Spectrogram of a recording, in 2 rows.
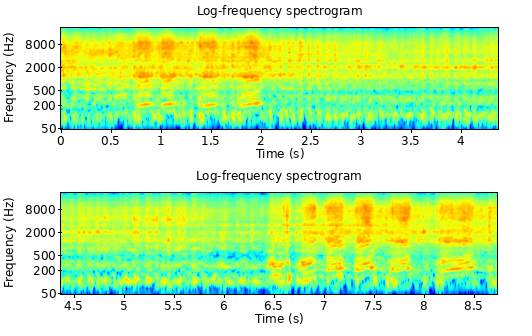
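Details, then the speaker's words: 1999 Yamaha Vmax 700 two-stroke triple bogging under throttle: stumbles and fogs out on the low end, revs unevenly, sounds like three cylinders once it clears but still not running 100%; center cylinder to be rechecked. "so you can hear right there definitely on the low end fogging out now when it finally did kind of clean itself out it sounded like it was running on three cylinders but still not running 100% for sure"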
